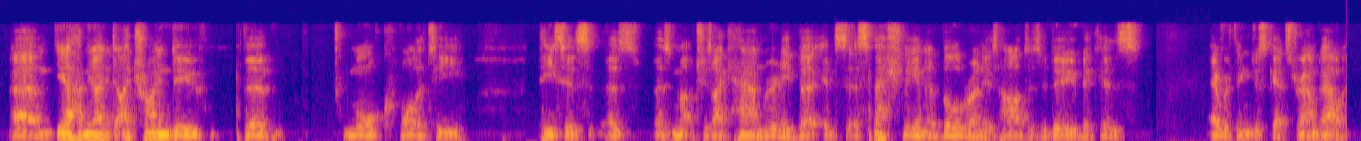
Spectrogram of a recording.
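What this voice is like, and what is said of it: British accent. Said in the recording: “As you can probably tell from his accent, ... is reporting from the UK”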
